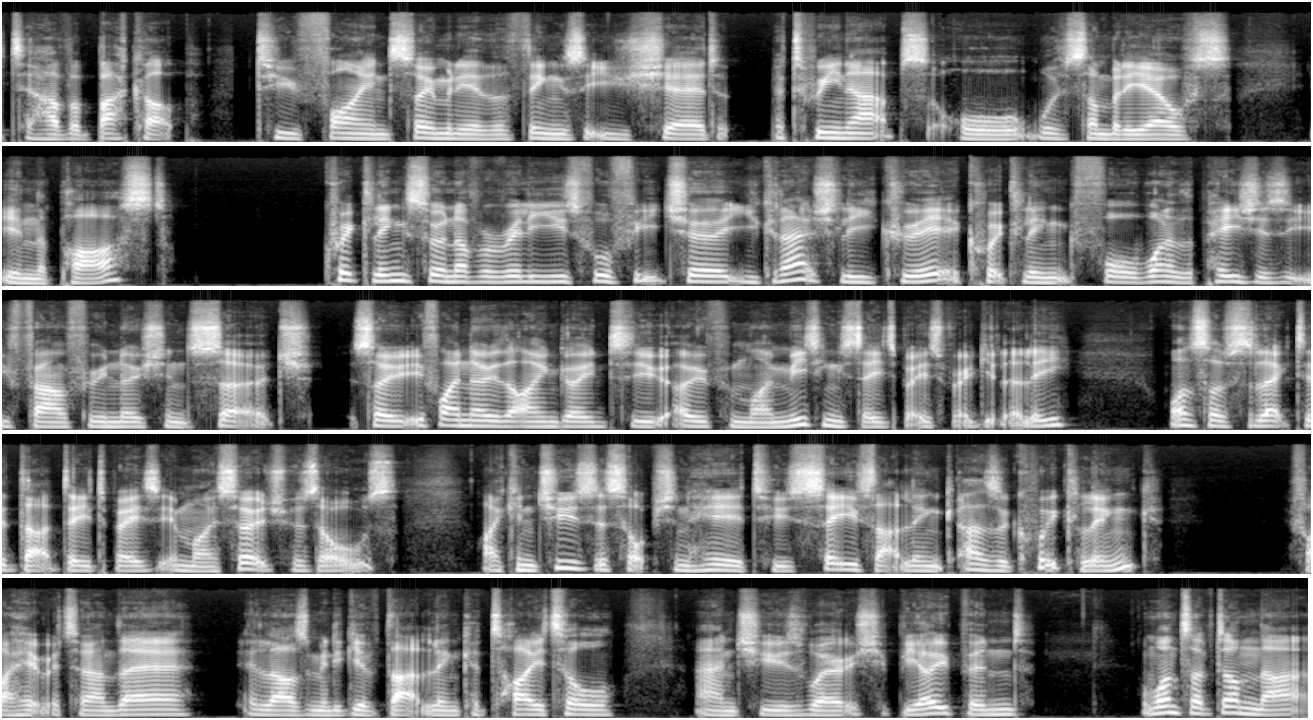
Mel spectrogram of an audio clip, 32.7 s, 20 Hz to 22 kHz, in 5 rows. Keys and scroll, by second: 7.7 Escape, 12.2 Down, 12.6 Return, 21.2 Down, 25.7 Return.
